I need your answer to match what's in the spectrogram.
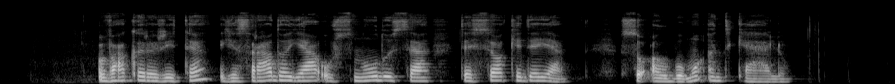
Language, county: Lithuanian, Klaipėda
